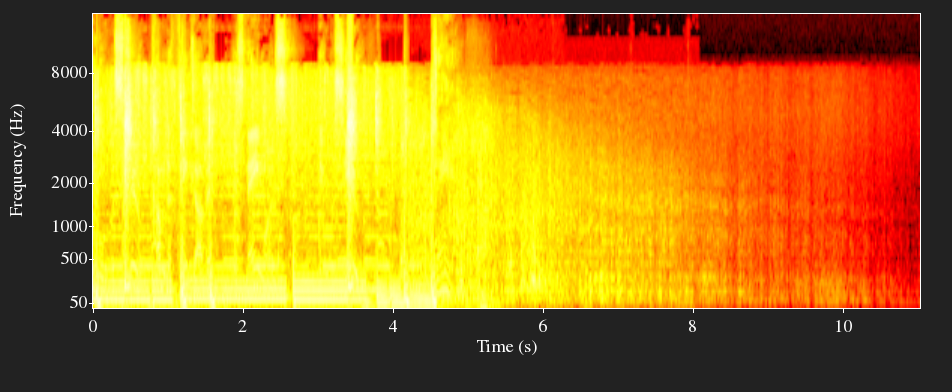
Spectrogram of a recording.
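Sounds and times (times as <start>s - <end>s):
thunder-like rumble: 4.0s - 10.8s.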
